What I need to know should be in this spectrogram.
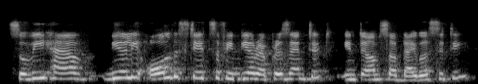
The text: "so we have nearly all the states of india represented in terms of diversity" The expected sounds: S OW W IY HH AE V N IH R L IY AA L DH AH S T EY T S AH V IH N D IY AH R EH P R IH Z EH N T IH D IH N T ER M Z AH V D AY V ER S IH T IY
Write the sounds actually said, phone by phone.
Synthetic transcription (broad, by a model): S OW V IY HH AE V N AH R L IY AA L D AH S T EY T S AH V IH N D IY AH R EH P R IH Z EH N T IH D IH N T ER M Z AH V D AY V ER S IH T IY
